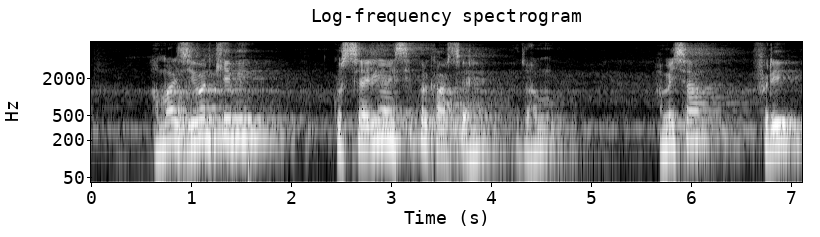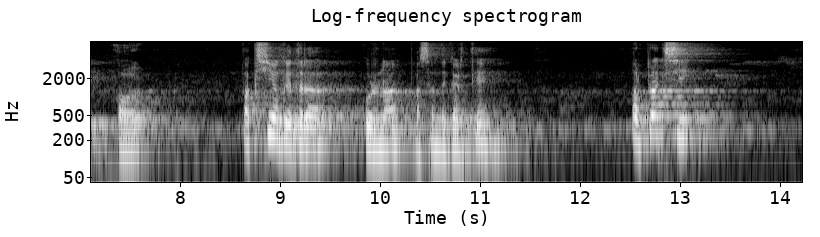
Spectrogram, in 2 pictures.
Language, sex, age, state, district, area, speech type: Hindi, male, 45-60, Bihar, Begusarai, rural, spontaneous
